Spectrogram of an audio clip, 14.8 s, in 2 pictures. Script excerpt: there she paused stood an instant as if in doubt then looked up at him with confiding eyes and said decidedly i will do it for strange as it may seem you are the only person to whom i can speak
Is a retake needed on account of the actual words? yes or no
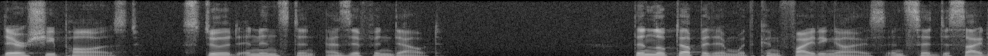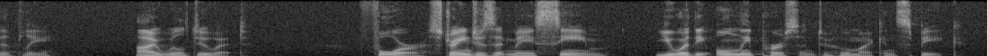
no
